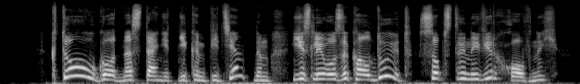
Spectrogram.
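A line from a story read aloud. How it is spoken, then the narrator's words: Exclaimed. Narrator (Russian): воскликнула Ида Амвросиевна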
